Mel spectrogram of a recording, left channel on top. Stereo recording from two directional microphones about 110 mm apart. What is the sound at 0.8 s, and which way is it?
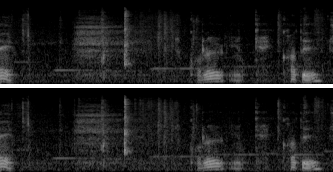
Tick-tock, 5° left (ahead or behind).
